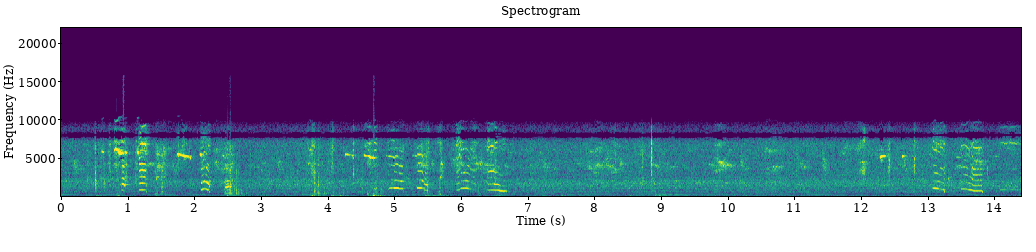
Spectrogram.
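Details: Female Japanese Spitz whimpering: thin, high whines that bend up and down, scattered over the clip with a few short yips, against steady background noise and low rumble.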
